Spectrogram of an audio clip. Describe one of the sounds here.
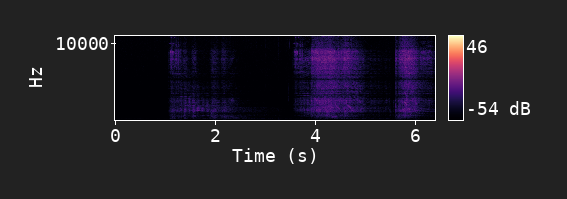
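Lightsabers hum and clash in a battle.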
